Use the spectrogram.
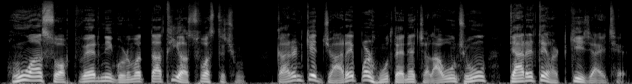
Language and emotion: Gujarati, disgusted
